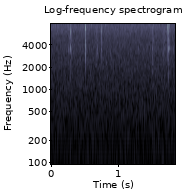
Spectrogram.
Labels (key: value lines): label: ambient
recorder: HydroMoth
